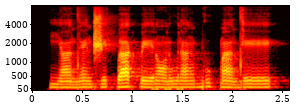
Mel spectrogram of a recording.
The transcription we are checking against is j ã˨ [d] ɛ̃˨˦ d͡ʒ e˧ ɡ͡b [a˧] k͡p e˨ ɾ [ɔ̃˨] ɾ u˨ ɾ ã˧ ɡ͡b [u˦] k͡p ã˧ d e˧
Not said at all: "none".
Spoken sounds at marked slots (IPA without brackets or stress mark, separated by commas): d, a˧, ɔ̃˨, u˦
